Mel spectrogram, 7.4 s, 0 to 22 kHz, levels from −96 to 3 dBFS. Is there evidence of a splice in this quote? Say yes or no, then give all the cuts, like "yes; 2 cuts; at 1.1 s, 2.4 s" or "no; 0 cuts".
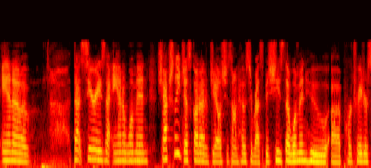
no; 0 cuts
